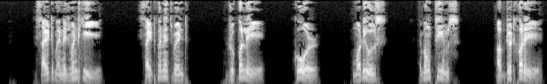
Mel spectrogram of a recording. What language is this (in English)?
Bangla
